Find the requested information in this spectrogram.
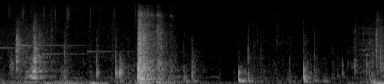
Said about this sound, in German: Er wollte trotzdem klingeln, als er bemerkte, dass die Tür nur angelehnt war. Vorsichtig stieß er sie auf.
